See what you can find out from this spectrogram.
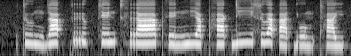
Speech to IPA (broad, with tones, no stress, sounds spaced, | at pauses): t ɯ˨˩ ŋ d a˦˥ ʔ k r ɯ˥˩ k̚ s e˥˩ n kʰ r aː˦˥ pʰ e˩˦ n ŋ i˧ a̯ pʰ a˦˥ k̚ d iː˥˩ s ɯ˥˩ a̯ ʔ a˨˩ t̚ j o˨˩ m tʰ a˧ j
